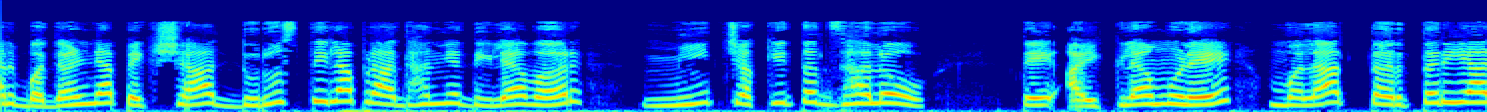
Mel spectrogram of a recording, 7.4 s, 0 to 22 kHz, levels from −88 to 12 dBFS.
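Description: The speech sounds dull and smeared across the whole clip, with nothing above about 9.7 kHz and a warbling, fizzy texture clinging to sibilants and sustained sounds. The likely cause is AAC compression at a low bitrate, consistent with AAC-LC running near 32 kbps: the encoder has pulled its cut-off down and quantised the remaining frequency lines so coarsely that gaps and substitute noise replace the fine high-frequency detail.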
